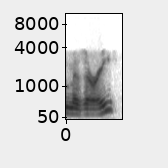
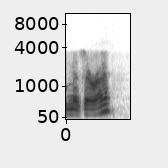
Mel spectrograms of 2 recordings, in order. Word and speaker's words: Missouri: Well, some people say Missouri, and some people say Missouri. And it's actually politicians wrestle with how to pronounce it. And I've looked into it, and I don't think that there's a correct way of doing it.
